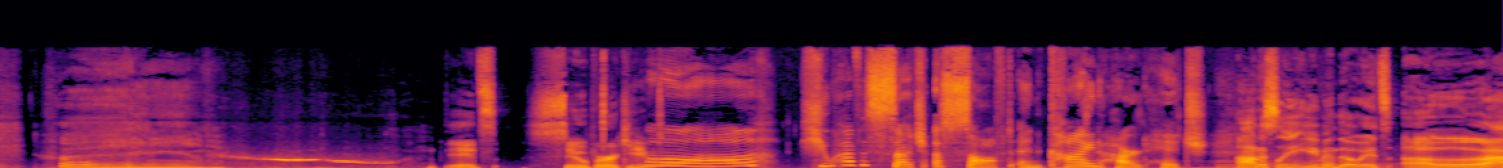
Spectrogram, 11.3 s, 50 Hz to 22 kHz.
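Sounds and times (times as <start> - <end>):
speech: 0.4 - 1.1, 3.4 - 5.0, 6.1 - 11.2
person imitating the nose whistle of a sleeping small green dragon: 1.6 - 3.0.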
